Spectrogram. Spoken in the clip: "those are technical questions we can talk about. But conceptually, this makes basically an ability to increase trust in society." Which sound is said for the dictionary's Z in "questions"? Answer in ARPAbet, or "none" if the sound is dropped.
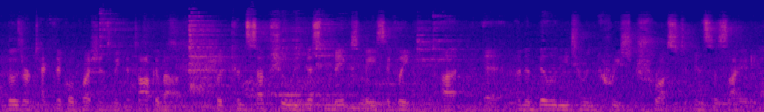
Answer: Z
